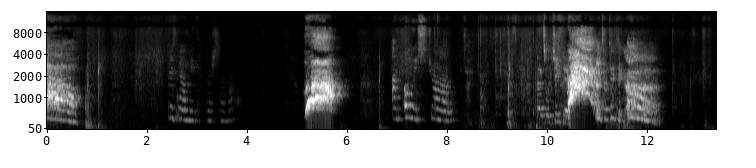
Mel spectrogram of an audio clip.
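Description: A young child shouts and squeals excitedly nearby.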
